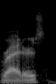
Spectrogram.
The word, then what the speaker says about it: Reuters: coming in from how do somebody say you pronounce it? Riders? Yeah, Riders. I said Reuters. Yeah, so it's Riders.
